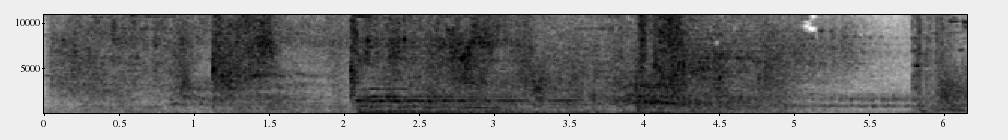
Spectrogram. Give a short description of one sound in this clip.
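Fantasy battle effects whoosh and crash in a busy fight.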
